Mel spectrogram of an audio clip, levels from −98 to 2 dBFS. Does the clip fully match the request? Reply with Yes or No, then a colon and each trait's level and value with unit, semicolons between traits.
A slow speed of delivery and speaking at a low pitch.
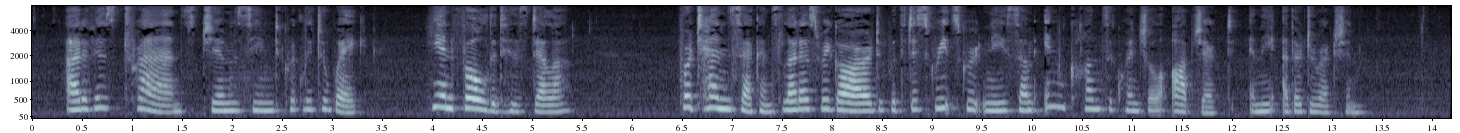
No: slow, 125 wpm; high, 215 Hz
